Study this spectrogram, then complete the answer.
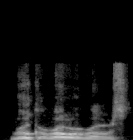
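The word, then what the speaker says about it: Ruke Orhorhoro: better defensive tackle, but Ruka Rose is top 5. If you're looking Okay. for a defensive tackle, and yes, that is actually how you say his name. A row your boat.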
